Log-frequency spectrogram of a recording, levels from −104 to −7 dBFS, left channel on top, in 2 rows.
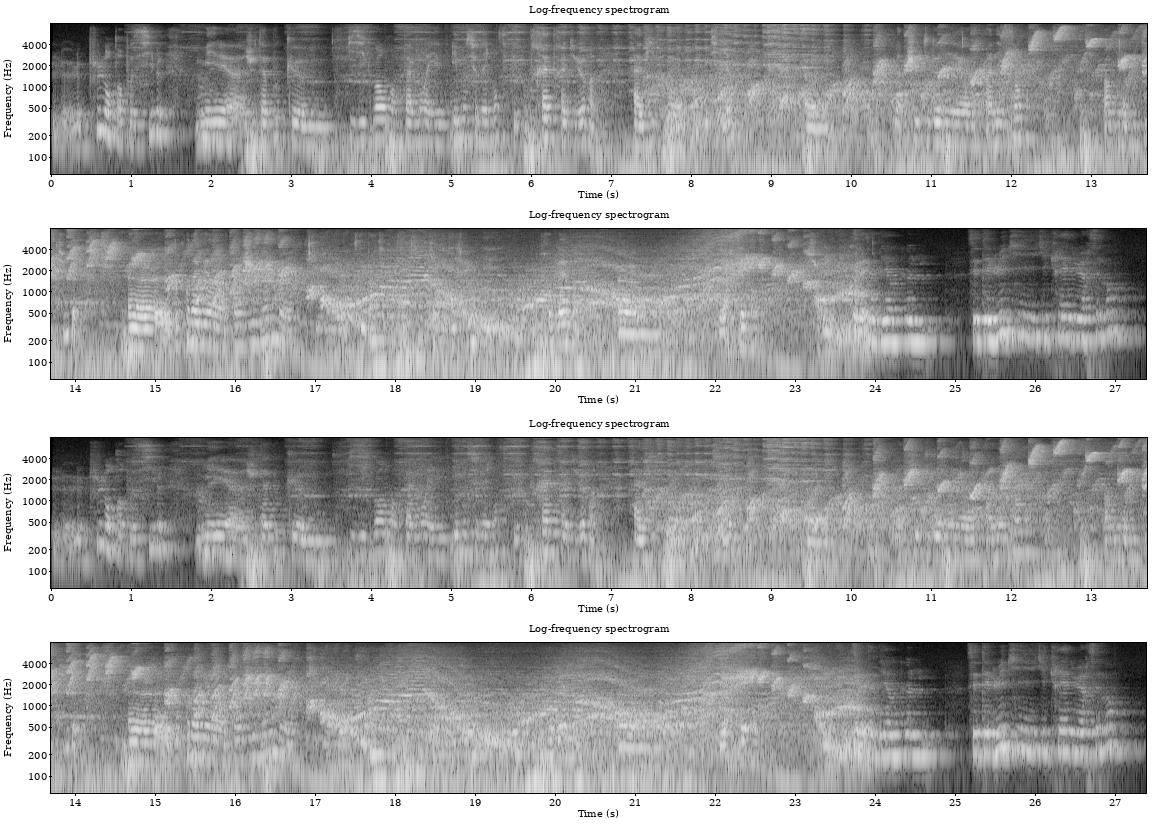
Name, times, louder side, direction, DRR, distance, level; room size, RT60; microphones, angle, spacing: voice 1, 0.0-8.6 9.4-10.0 10.5-12.4 13.2-19.3 19.8-21.5 21.9-22.5 23.1-23.9, left 3 dB, 90° left, 4 dB, 0.5 m, -30 dB
sound 1, 0.5-10.7 10.9-11.6 11.9-12.0 12.8-12.9 14.5-14.6 15.0-15.1 15.6-15.7 16.2-16.3 16.8-17.2, left 1 dB, 5° left, 0.6 m, -39 dB
voice 2, 1.8-2.2 5.9-6.2 9.2-9.4 18.9-19.1 23.7-24.7 25.2-27.0, left 2 dB, 80° right, -1 dB, 0.8 m, -30 dB
sound 2, 2.3-21.4, equal, 50° left, 0.9 m, -35 dB
sound 3, 7.4-23.8, right 1 dB, 30° right, 1.2 m, -26 dB
4.4 x 2.8 x 2.2 m, 0.90 s
head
